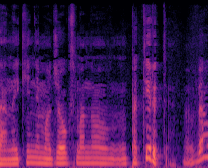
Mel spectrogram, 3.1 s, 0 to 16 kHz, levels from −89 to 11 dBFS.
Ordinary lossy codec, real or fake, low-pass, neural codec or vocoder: AAC, 48 kbps; real; 14.4 kHz; none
